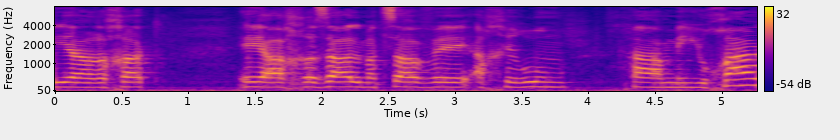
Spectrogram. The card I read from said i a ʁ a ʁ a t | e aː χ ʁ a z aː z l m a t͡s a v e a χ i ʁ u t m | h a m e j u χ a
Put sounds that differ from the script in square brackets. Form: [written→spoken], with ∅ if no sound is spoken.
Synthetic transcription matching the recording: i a ʁ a [ʁ→χ] a t | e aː χ ʁ a z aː [z→∅] l m a t͡s a v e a χ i ʁ u [t→∅] m | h a m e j u χ a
